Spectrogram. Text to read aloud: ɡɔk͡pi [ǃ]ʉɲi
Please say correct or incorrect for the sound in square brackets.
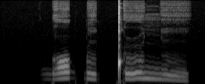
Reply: correct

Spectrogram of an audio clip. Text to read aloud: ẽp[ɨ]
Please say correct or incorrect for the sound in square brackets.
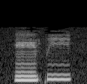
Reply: incorrect: i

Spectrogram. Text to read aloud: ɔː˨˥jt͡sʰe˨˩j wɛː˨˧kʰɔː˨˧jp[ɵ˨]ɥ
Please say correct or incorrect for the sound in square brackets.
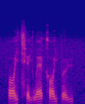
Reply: incorrect: ɵ˨˧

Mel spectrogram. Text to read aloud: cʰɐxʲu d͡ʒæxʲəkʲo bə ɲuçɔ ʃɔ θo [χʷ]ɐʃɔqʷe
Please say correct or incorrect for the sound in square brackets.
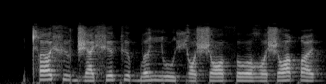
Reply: incorrect: ʁʷ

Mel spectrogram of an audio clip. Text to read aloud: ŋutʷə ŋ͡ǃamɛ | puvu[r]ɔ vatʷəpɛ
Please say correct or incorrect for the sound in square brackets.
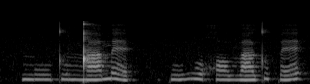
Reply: incorrect: χ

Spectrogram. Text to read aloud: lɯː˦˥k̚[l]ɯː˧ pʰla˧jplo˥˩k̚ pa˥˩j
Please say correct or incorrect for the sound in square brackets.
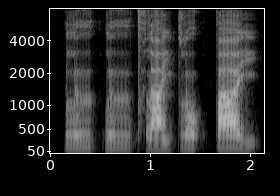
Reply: correct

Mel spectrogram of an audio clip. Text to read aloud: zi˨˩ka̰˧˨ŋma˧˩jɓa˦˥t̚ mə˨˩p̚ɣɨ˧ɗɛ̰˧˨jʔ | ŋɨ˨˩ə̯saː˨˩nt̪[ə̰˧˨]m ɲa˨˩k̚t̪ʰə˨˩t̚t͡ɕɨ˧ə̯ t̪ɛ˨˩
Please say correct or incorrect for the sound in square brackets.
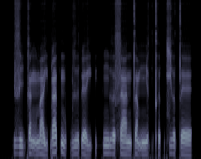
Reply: incorrect: a̰˧˨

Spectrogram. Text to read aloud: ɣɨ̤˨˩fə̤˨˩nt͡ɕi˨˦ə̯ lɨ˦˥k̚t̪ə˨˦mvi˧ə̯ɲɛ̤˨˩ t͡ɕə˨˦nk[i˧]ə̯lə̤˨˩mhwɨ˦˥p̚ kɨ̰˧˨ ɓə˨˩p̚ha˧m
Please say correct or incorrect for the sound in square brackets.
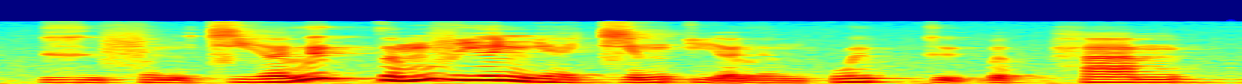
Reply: incorrect: ḭ˧˨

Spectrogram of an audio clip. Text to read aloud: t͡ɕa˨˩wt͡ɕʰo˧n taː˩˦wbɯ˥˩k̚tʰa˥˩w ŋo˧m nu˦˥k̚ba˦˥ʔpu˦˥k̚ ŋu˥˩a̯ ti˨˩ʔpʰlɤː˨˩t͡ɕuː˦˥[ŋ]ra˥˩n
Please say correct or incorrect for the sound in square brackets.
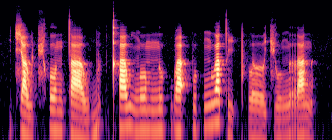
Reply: correct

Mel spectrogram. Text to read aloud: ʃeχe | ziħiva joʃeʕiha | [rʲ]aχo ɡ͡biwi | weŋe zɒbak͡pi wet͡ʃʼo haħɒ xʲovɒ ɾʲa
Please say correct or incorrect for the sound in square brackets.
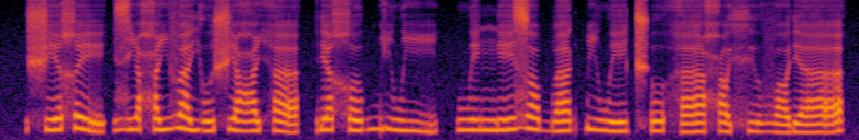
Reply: incorrect: ɾʲ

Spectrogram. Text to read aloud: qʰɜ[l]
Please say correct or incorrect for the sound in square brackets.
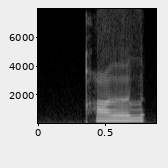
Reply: correct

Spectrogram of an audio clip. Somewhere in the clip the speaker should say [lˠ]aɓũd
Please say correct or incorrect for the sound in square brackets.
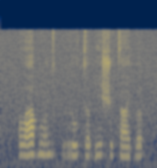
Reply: correct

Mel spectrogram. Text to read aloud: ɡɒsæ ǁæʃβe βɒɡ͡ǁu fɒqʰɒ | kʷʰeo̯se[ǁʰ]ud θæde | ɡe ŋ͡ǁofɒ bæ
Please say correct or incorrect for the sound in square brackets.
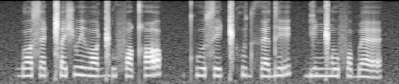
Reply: correct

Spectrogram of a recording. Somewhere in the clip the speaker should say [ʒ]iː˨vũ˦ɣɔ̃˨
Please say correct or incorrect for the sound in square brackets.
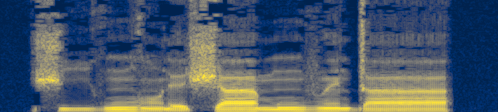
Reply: incorrect: ʃ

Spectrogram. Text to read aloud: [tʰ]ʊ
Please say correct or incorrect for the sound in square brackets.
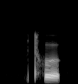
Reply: correct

